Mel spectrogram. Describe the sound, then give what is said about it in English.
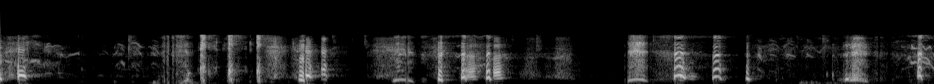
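A voice imitates a barking croup cough: a run of harsh, honking coughs in rapid bursts, fairly loud, broken by one brief pause before the barking resumes. “She's talking about her daughter having a croup. Jesus criminy. Just a little cough.”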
